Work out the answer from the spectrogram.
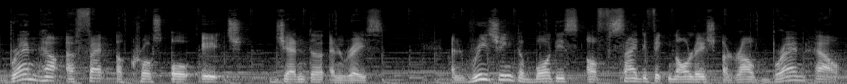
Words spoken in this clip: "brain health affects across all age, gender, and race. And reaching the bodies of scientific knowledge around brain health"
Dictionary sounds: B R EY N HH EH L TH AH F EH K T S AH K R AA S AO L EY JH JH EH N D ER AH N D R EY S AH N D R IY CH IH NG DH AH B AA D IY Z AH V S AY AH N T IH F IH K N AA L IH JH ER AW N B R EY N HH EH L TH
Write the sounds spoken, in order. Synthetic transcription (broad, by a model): B R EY N HH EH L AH F EH K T AH K R AA S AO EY CH JH EH N D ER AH N R EY S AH N R IY CH IH NG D AH B AA D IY S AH F S AY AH N T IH F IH K N AA L IH JH ER AW N B R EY N HH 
